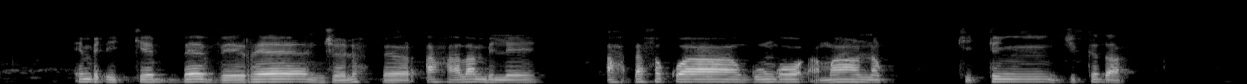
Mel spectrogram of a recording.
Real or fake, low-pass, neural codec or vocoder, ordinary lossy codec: fake; 5.4 kHz; codec, 44.1 kHz, 7.8 kbps, DAC; AAC, 48 kbps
